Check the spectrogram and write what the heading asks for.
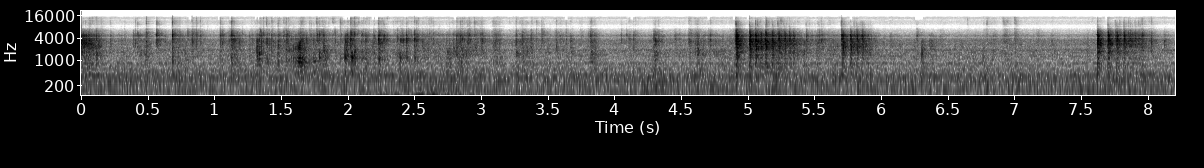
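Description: Plastic hardware packet crinkling and being handled, with small metal hex bolts clicking as they spill onto a desk panel. Short louder bursts of rustling come about five seconds in and again near the end.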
